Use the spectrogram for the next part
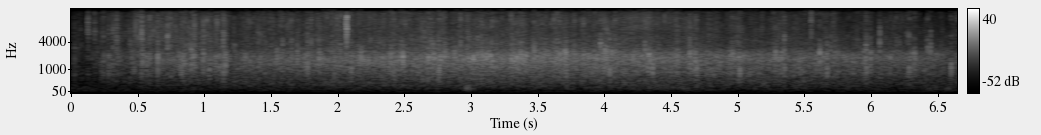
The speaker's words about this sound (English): Please welcome her with a lot of applause.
